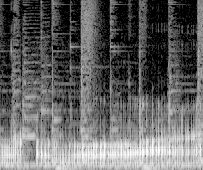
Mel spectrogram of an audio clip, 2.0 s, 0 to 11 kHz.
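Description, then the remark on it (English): A lion lets out a deep, rumbling roar that fills about two seconds, loud, with a gravelly, sustained growl and no voices around it. “A lion's roar can be heard from 5 miles away.”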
